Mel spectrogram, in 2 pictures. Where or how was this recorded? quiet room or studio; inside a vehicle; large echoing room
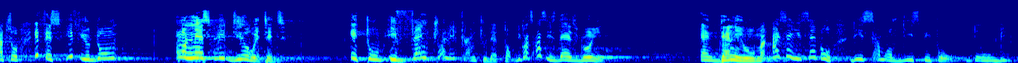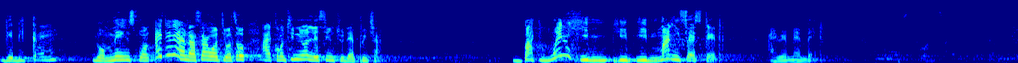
large echoing room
